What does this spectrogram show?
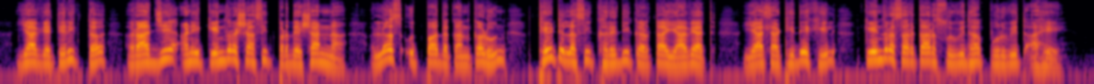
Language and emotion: Marathi, neutral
